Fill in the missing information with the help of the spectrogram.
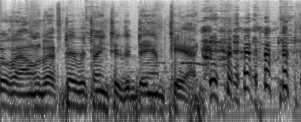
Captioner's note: laughter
